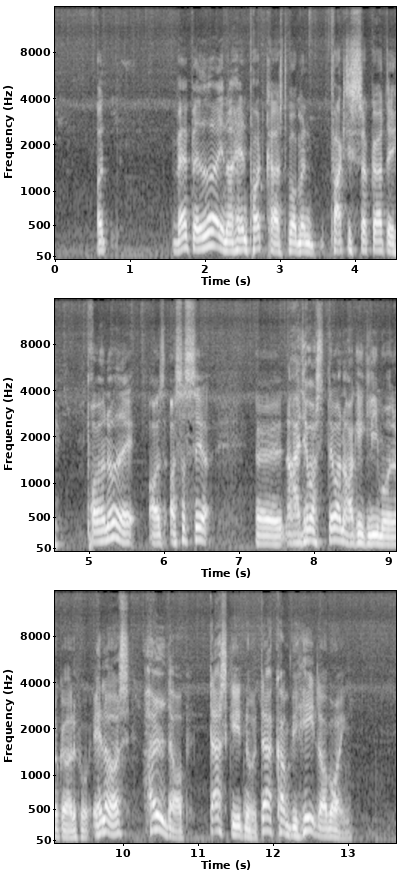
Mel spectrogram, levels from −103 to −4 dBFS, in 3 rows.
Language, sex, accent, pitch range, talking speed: Danish, male, native, 105-140 Hz, 215 wpm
